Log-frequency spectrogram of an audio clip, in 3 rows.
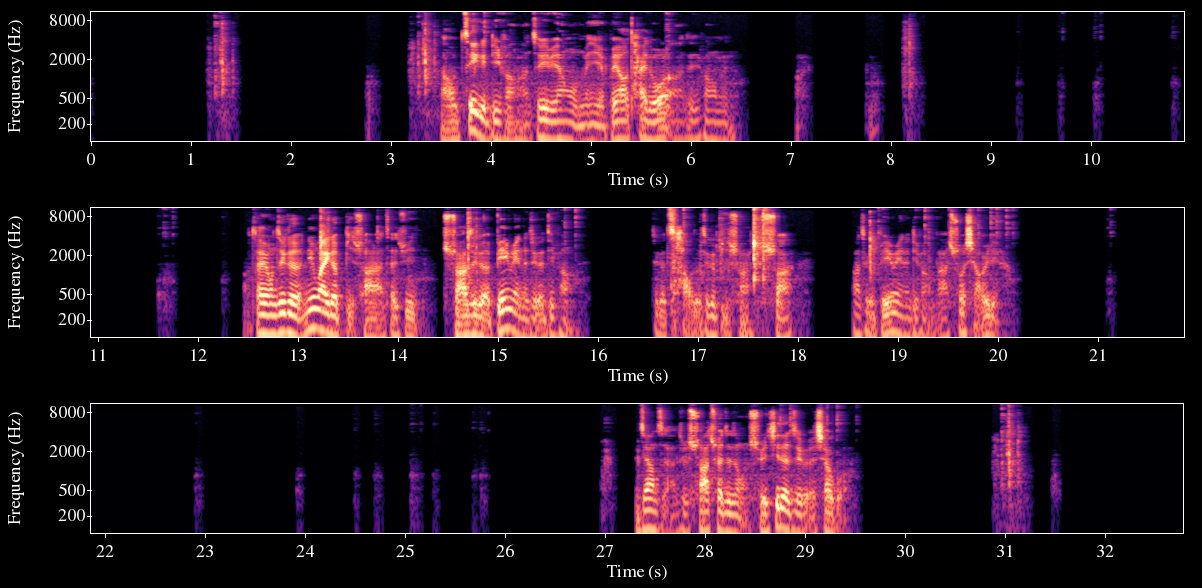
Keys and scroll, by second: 1.2 v, 3.2 v, 8.1 b, 13.1-14.7 typing, 17.5 Return, 30.9 v.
